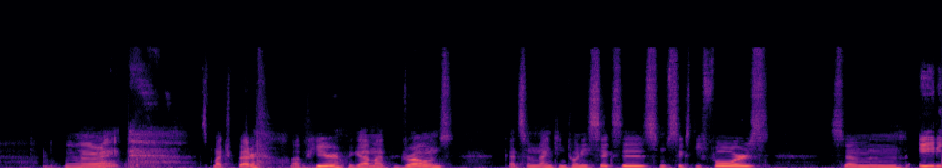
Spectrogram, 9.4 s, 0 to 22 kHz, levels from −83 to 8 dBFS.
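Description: There are no technical faults to describe at any point in this clip.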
